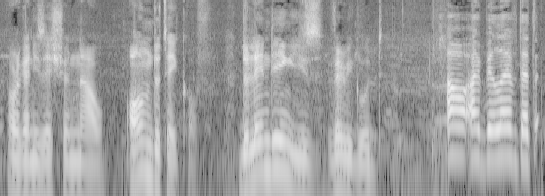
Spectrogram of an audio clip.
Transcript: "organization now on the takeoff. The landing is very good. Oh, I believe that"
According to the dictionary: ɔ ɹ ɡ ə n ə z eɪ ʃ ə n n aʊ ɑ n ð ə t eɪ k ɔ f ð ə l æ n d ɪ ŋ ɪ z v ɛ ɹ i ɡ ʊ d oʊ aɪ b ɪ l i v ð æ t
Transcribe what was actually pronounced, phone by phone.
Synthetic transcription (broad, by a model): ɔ ɹ ɡ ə n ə z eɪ ʃ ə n n aʊ ɑ n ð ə t eɪ k ɔ f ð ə l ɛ n d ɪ ŋ ɪ z v ɛ ɹ i ɡ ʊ d oʊ aɪ b ɪ l i v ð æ t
